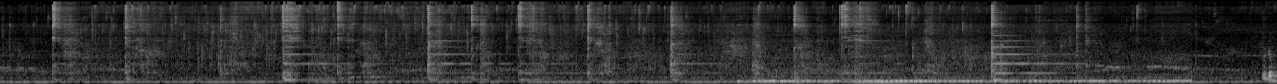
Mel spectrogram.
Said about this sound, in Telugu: ఇవన్నీ దోరగా వేయించుకోవాలి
